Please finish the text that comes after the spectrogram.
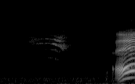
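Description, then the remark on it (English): Two pet cats, Booty and Junior, yowling at each other in a scuffle: a thin, faint meow first, then a sudden loud, harsh yowl. “What's up these cats' asses, man?”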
